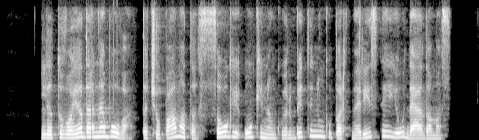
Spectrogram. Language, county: Lithuanian, Alytus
